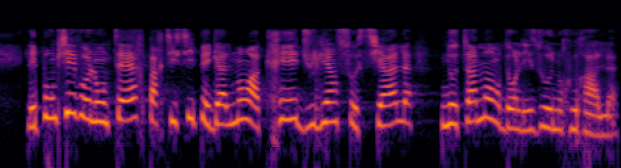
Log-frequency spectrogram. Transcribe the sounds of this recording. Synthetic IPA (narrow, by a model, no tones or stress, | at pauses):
lepɔ̃pjevɔlɔ̃t̪ɛʁpaʁt̪isipeɡalmɑ̃akχeːd̪yljɛ̃sɔsjal | nɔt̪amɑ̃d̪ɑ̃lezonʁyʁal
